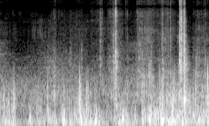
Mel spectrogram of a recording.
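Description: Footsteps on dry dirt and wind buffeting the microphone, with a scatter of sharp clicks and knocks.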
